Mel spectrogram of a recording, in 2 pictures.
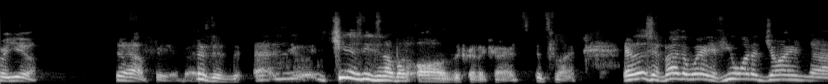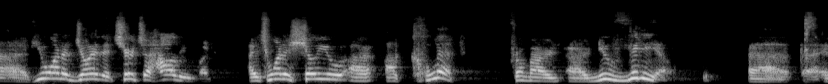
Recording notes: Special 4-part Summer Zoom Edition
